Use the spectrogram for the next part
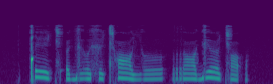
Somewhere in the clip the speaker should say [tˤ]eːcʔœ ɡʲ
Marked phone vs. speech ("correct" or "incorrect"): incorrect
